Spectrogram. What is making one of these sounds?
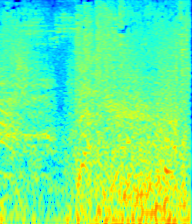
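A burst of fiery magic explodes with a roar.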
